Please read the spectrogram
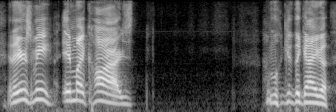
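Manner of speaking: normal talking voice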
